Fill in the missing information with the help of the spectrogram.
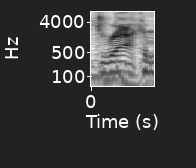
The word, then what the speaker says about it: Drach: Miss Tierney Drach. Am I saying that right? – Drach. Like Dracula.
